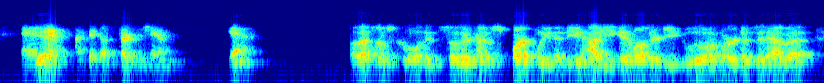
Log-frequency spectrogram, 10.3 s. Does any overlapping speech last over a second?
No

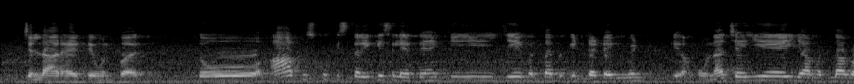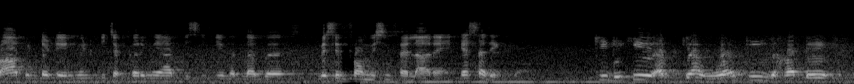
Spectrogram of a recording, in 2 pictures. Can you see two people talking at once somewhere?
No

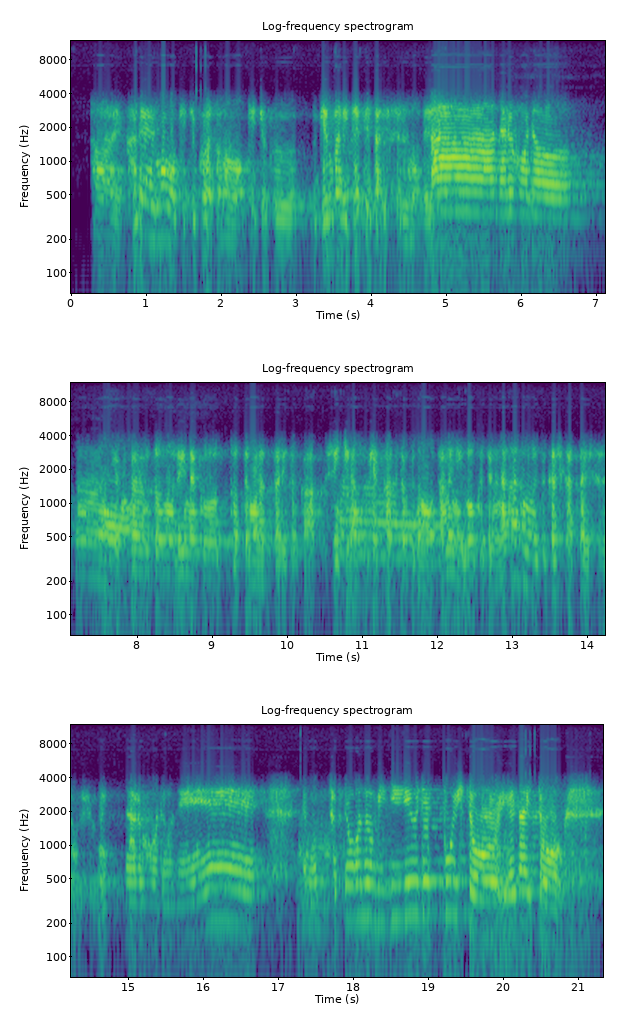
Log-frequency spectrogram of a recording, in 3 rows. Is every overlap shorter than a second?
No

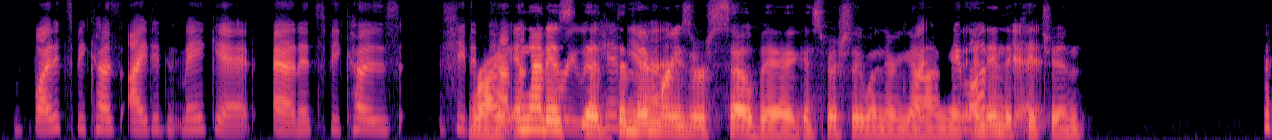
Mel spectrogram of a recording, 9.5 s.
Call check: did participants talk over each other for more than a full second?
Yes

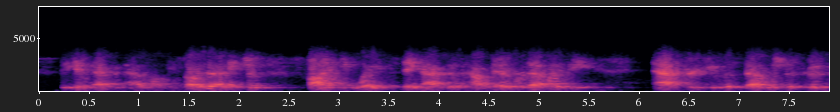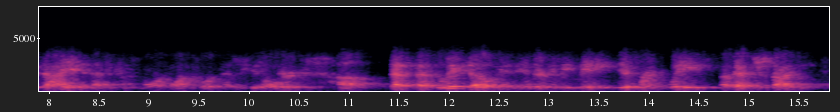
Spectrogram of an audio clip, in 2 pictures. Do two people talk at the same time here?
No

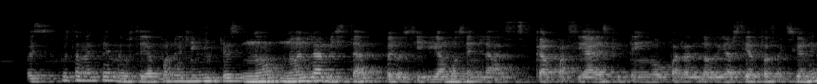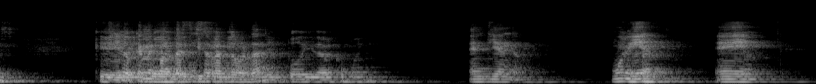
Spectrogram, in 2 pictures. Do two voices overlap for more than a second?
Yes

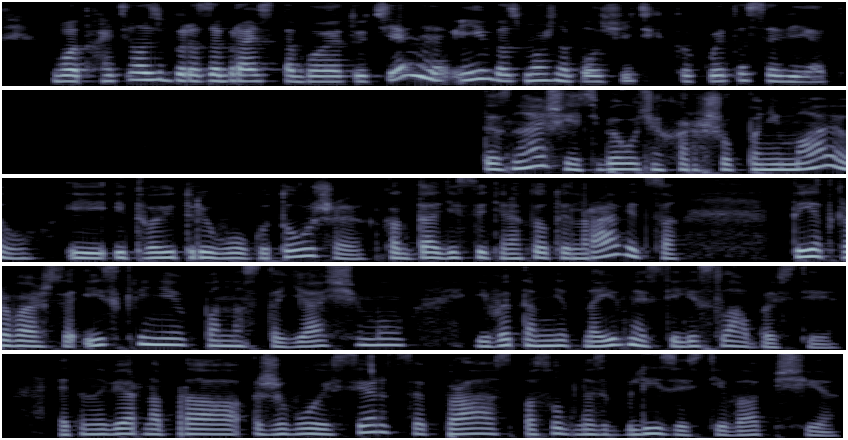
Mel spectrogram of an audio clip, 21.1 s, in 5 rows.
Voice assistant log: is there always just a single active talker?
Yes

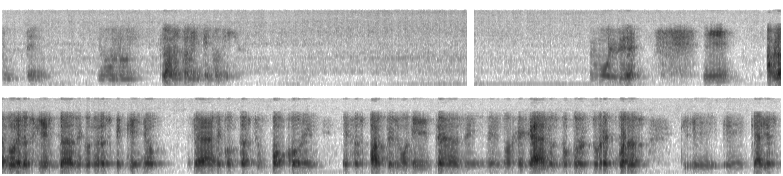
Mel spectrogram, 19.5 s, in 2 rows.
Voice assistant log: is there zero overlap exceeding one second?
Yes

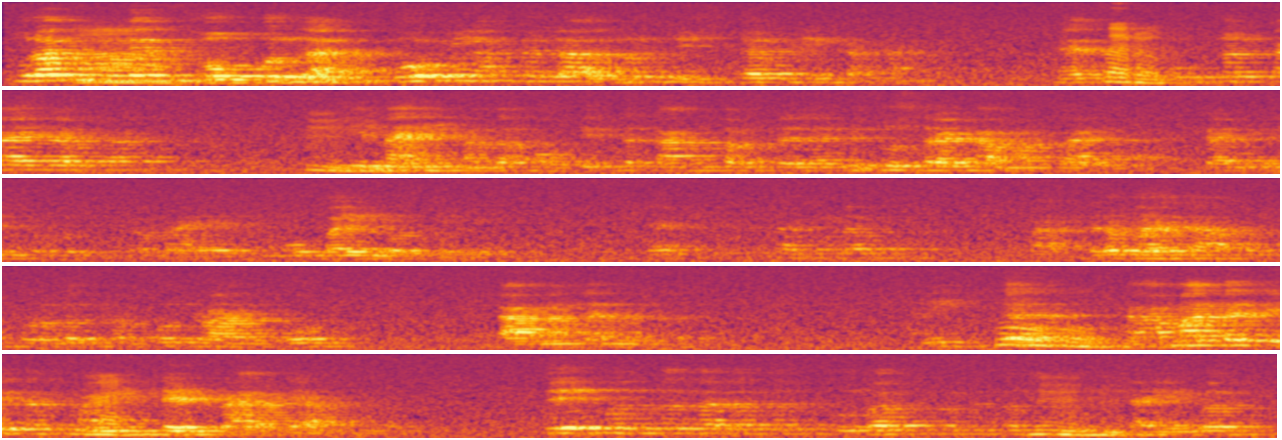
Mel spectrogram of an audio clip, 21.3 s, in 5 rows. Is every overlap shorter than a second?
Yes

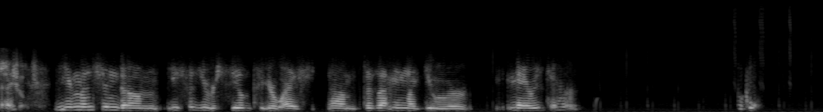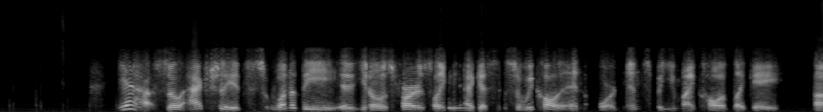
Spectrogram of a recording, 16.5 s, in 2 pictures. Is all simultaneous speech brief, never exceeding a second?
Yes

